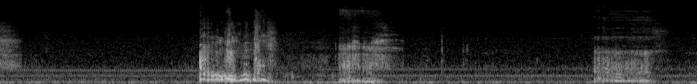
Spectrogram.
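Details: Senior pug in Japan, recorded 31 October 2020, giving short rough growling grunts in three bursts, the first and loudest about two seconds in, with a steady low electrical hum between them.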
